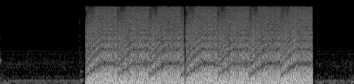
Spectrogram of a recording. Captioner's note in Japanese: 焼ける音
